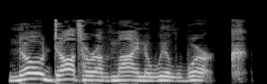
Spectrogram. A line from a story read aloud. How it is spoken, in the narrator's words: he spat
